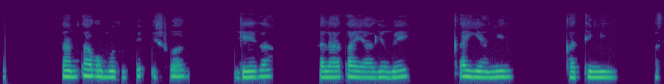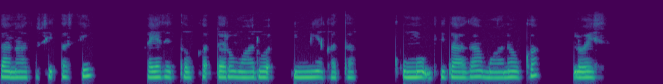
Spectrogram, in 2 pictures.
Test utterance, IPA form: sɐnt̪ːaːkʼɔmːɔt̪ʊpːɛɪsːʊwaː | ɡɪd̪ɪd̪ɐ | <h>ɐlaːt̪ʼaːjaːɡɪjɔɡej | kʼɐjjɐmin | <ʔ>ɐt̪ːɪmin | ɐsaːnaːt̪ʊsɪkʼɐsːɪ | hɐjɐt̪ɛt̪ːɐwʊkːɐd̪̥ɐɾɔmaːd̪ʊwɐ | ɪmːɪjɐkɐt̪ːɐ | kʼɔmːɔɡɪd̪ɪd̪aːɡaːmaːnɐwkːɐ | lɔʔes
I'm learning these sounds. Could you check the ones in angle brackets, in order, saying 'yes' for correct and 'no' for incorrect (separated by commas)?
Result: no, no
